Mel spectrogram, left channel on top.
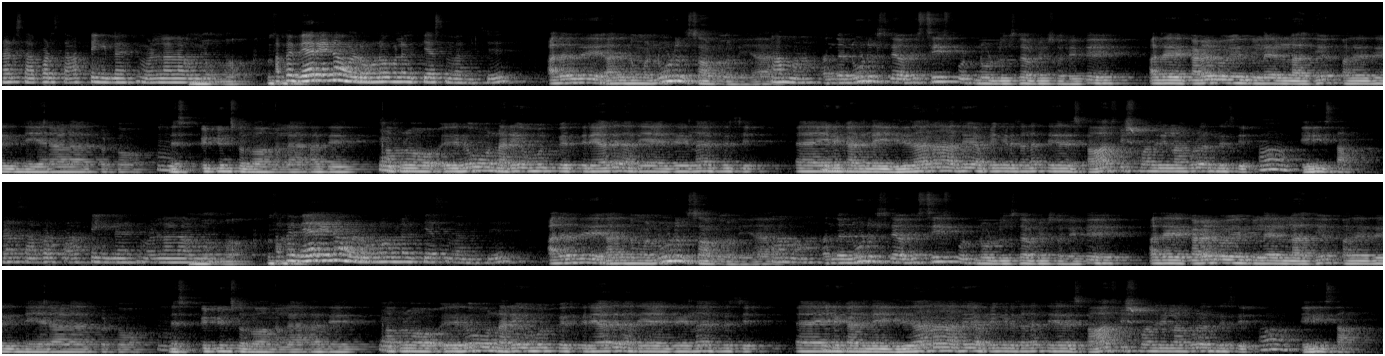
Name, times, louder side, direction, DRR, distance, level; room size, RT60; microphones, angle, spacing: voice 1, 0.0-2.1 2.7-5.1 7.7-8.2 15.4-15.6 17.6-17.9 22.0-22.2 26.4-26.7, left 4 dB, 75° left, 3 dB, 0.4 m, -25 dB
voice 2, 1.8-2.3 2.7-2.8 5.5-7.7 8.2-11.1 11.5-15.1 15.5-17.3 17.6-21.3 21.7-26.3 26.8-27.2, left 1 dB, 10° left, 0 dB, 0.4 m, -25 dB
4.8 x 3.3 x 2.8 m, 1.1 s
head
